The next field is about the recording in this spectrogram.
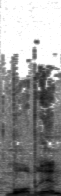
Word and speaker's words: Maabren: Hvordan skal jeg uttale det? M-A-A-B-R-E-N. – Måbren.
